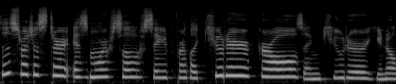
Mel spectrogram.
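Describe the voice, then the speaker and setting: Squeaky and extremely high, a put-on character voice talks at a moderate pace. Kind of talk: high register for cuter girl characters.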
